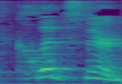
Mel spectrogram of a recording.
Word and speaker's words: Klitzner: unpronouncable how do you how do you say your last name it's kitner D what dner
